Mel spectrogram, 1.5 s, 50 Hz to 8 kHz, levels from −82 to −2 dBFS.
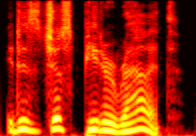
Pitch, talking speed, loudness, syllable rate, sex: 175 Hz, 205 wpm, -16 LUFS, 5.4 syllables/s, male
